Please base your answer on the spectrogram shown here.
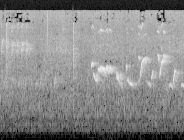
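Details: White-rumped shama in agitated kretekan to provoke other males: after a quiet start, a rapid jumble of buzzy chattering and sharp slurred whistles runs for about two seconds.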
